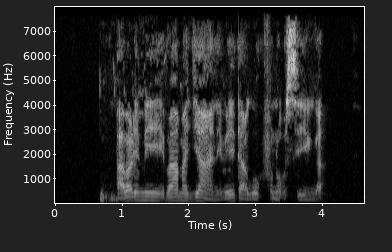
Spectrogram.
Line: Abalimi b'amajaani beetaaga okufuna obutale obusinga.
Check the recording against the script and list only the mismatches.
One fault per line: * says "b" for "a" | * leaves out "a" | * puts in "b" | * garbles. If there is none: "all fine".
* leaves out "obutale"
